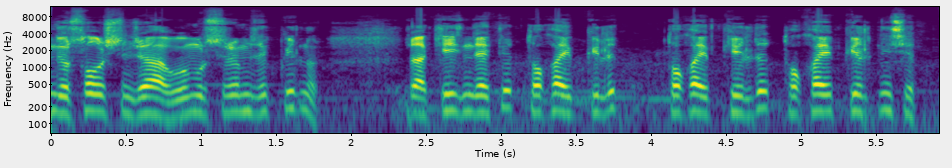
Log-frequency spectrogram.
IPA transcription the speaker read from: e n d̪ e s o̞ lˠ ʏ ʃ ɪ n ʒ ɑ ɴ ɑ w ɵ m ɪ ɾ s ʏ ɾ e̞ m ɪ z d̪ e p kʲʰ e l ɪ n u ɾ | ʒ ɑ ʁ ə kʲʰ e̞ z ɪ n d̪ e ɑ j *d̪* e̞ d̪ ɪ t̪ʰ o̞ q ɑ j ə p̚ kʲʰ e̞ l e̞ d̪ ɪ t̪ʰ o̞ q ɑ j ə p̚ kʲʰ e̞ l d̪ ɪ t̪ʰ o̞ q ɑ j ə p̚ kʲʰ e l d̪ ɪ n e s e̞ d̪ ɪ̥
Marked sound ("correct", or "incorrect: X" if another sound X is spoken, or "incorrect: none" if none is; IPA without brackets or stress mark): incorrect: t̪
